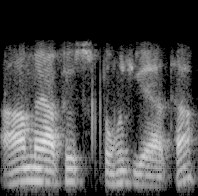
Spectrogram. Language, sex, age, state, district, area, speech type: Urdu, male, 30-45, Delhi, New Delhi, urban, conversation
